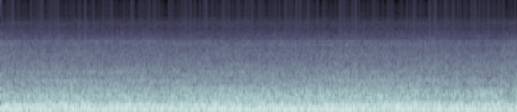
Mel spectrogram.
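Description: Wind roars loudly past an open aircraft door.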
